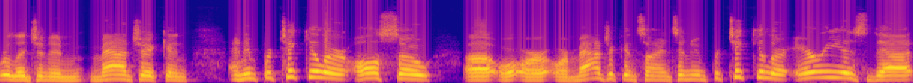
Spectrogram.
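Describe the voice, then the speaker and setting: Lively intonation in a high male voice. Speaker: religious studies scholar. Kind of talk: interview. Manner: fast; animated.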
